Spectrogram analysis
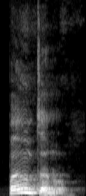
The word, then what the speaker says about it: pântano: Pântano, proporoxítono acentuada. Pântano. Se eu errar o acento aqui, perdoem-me, mas da última vez que eu estudei, pântano tinha acento. Pântano pr pararoxítona, uma sílaba, duas sílabas, três sílabas. Pântano. A sílaba tônica tá aqui.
